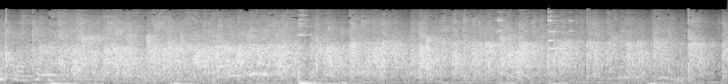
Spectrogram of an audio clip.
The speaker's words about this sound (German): Wir können, glaube ich, erstmal einen Applaus geben, dass sie mit uns.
